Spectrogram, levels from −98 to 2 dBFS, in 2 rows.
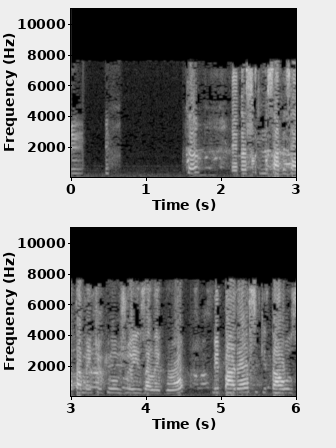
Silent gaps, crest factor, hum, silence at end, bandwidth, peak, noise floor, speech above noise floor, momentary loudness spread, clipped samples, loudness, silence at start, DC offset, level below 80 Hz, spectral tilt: none; 18 dB; none; 0 s; 8 kHz; -4 dBFS; -63 dBFS; 42 dB; 9 LU; under 0.1%; -20 LUFS; 0 s; under 0.1%; -52 dBFS; 1.5 dB/octave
